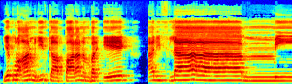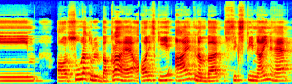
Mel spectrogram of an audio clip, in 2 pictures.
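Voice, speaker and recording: A man teaching Quran recitation, explaining each rule briskly and spelling out letters one by one. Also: high-pitched, bright, forceful tone. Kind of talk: step-by-step recitation lesson. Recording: echoey room.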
